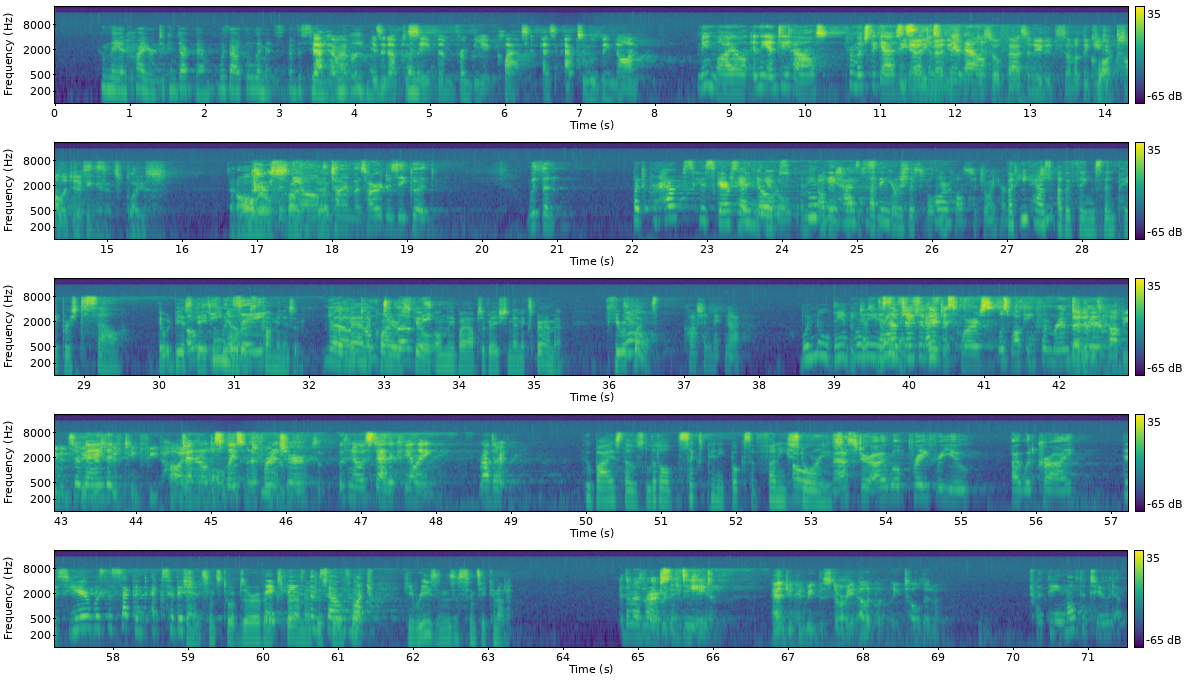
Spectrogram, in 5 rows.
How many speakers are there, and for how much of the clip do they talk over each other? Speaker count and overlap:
ten, about 32%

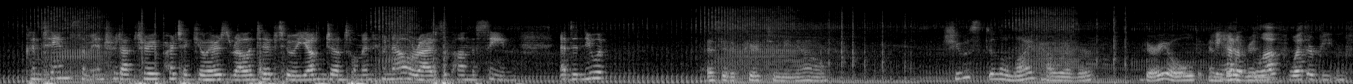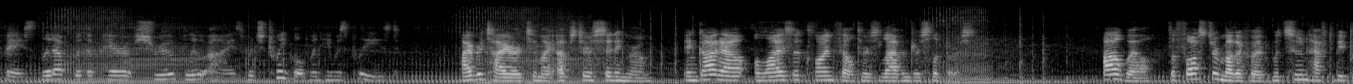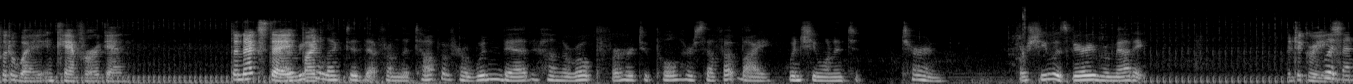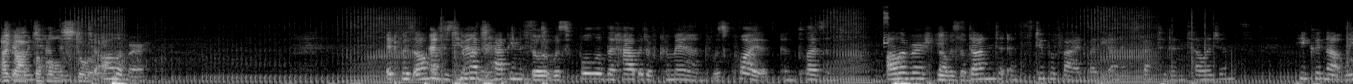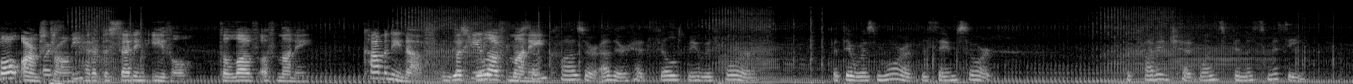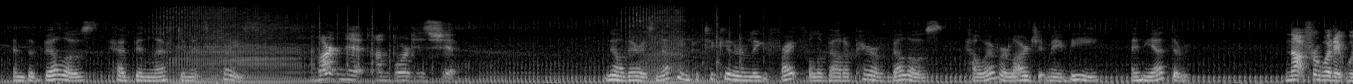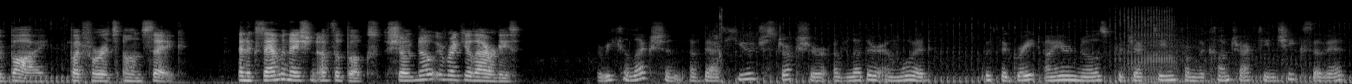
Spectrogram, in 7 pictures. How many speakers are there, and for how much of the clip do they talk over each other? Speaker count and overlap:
four, about 8%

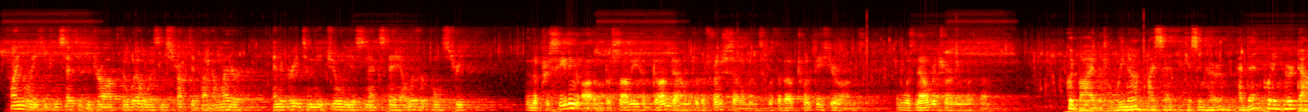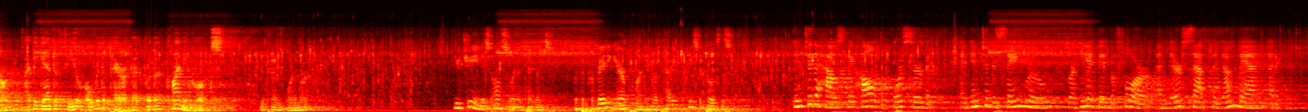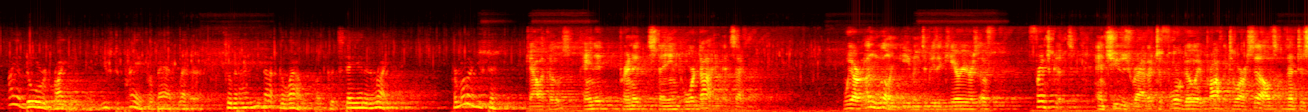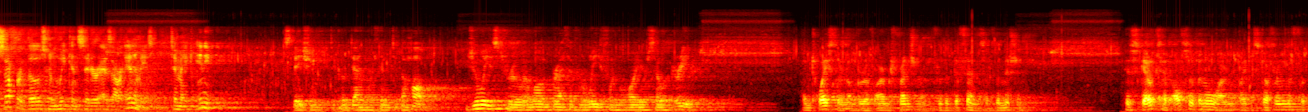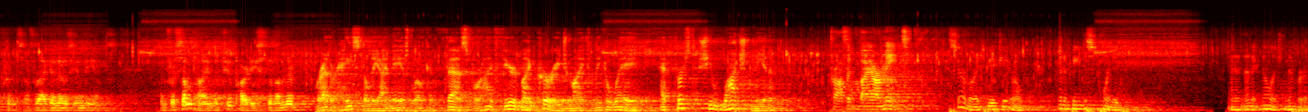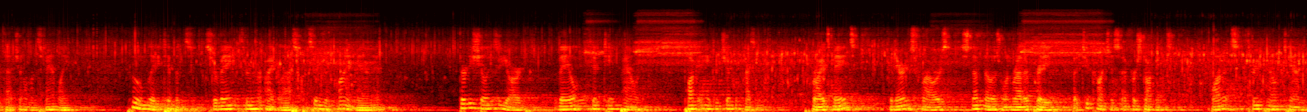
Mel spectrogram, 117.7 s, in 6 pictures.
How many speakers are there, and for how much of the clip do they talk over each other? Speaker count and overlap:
seven, no overlap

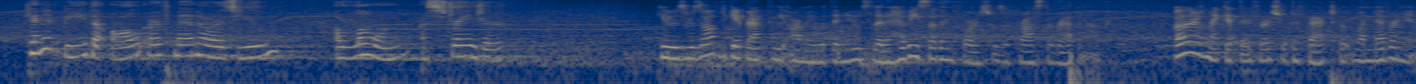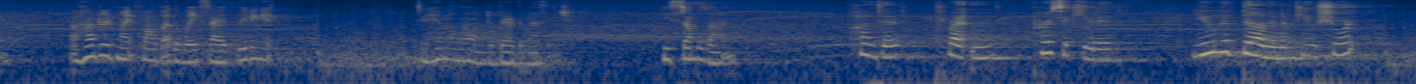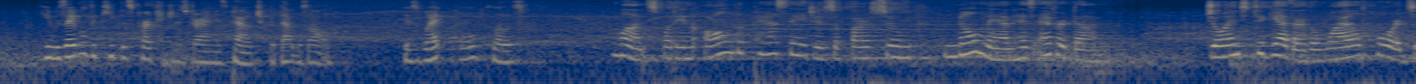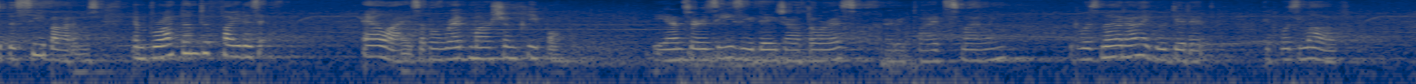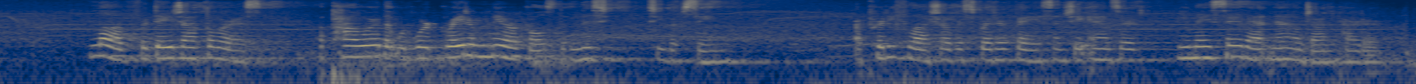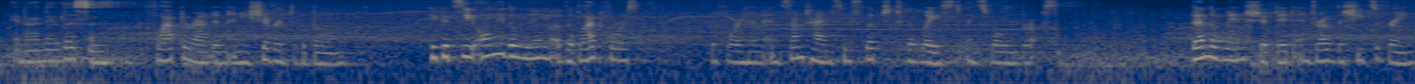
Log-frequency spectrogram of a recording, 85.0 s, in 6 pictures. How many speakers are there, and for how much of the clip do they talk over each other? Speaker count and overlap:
two, no overlap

